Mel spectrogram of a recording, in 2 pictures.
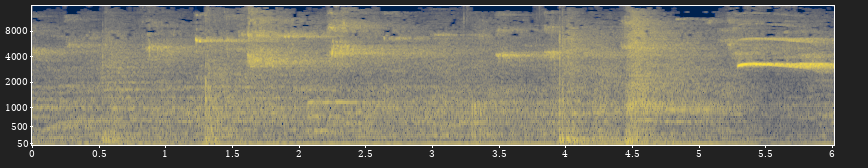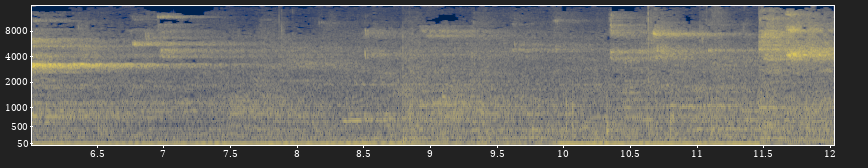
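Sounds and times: shoes squeaking on court: 0:00.0 - 0:05.3, 0:06.0 - 0:12.0
ball kicked and bouncing: 0:00.5 - 0:01.5, 0:03.9 - 0:04.7.

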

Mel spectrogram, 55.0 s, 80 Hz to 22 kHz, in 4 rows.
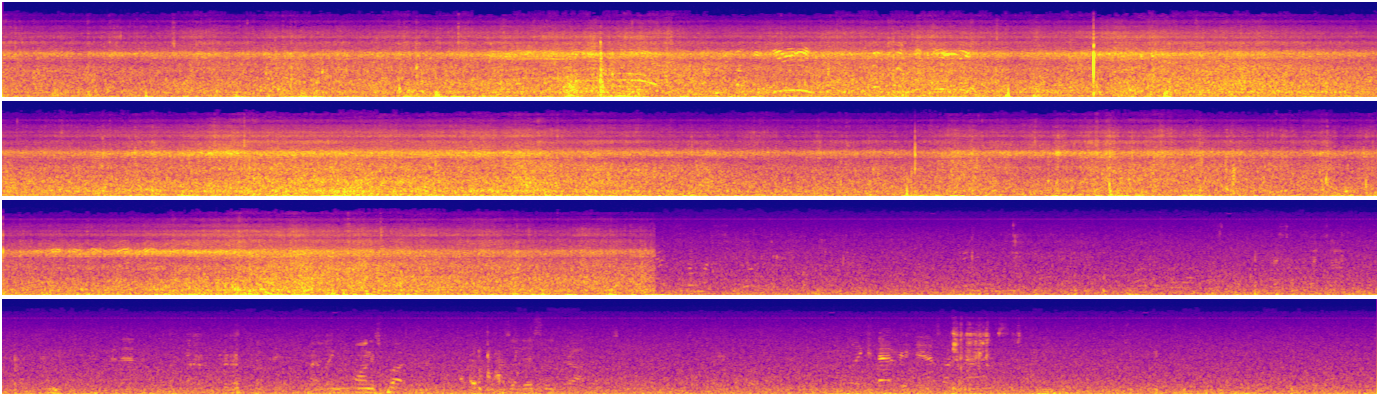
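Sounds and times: calm water: 0:00.0 - 0:55.0
whitewater rapids rushing: 0:04.8 - 0:10.3.

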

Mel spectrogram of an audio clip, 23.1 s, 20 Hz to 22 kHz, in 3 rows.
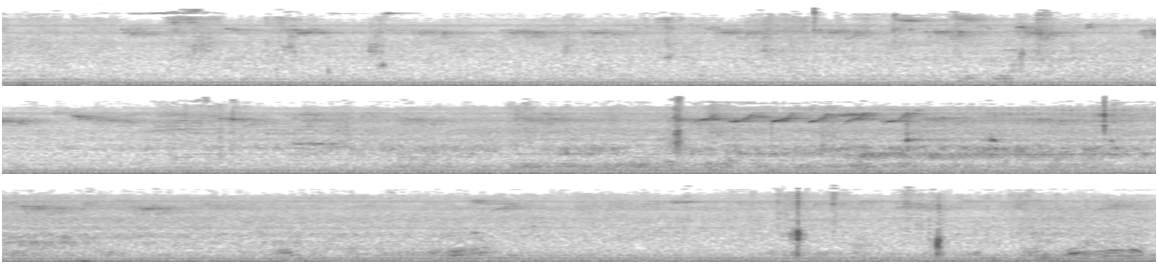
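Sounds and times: steady low hum: 0:00.0 - 0:23.0
faint high chirps: 0:00.9 - 0:16.6.

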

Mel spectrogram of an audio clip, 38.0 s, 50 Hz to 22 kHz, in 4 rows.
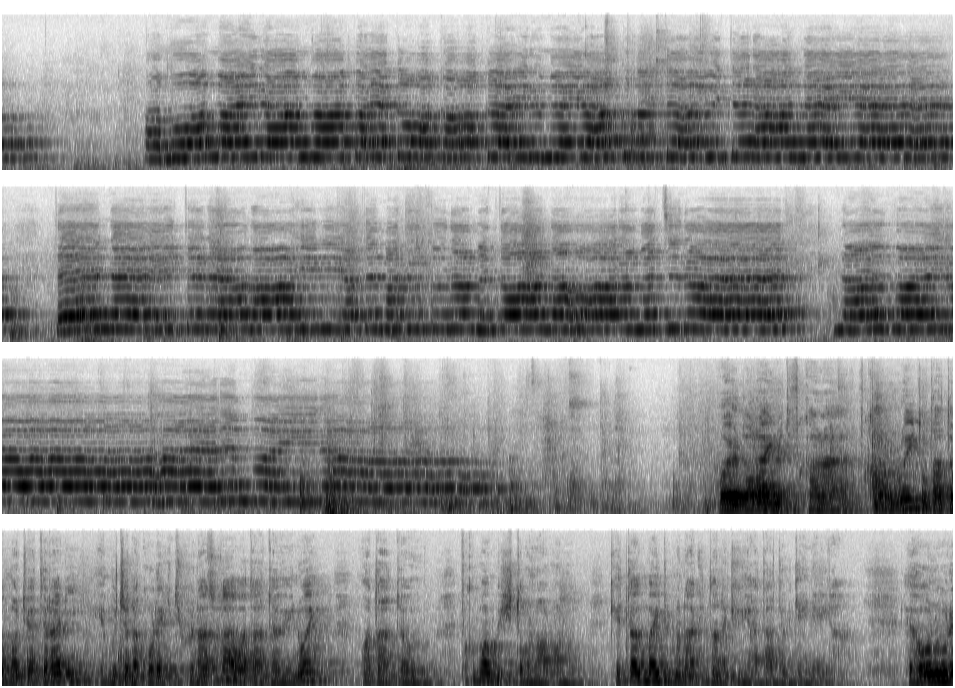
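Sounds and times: person chanting long held notes: 0:01.4 - 0:24.6.

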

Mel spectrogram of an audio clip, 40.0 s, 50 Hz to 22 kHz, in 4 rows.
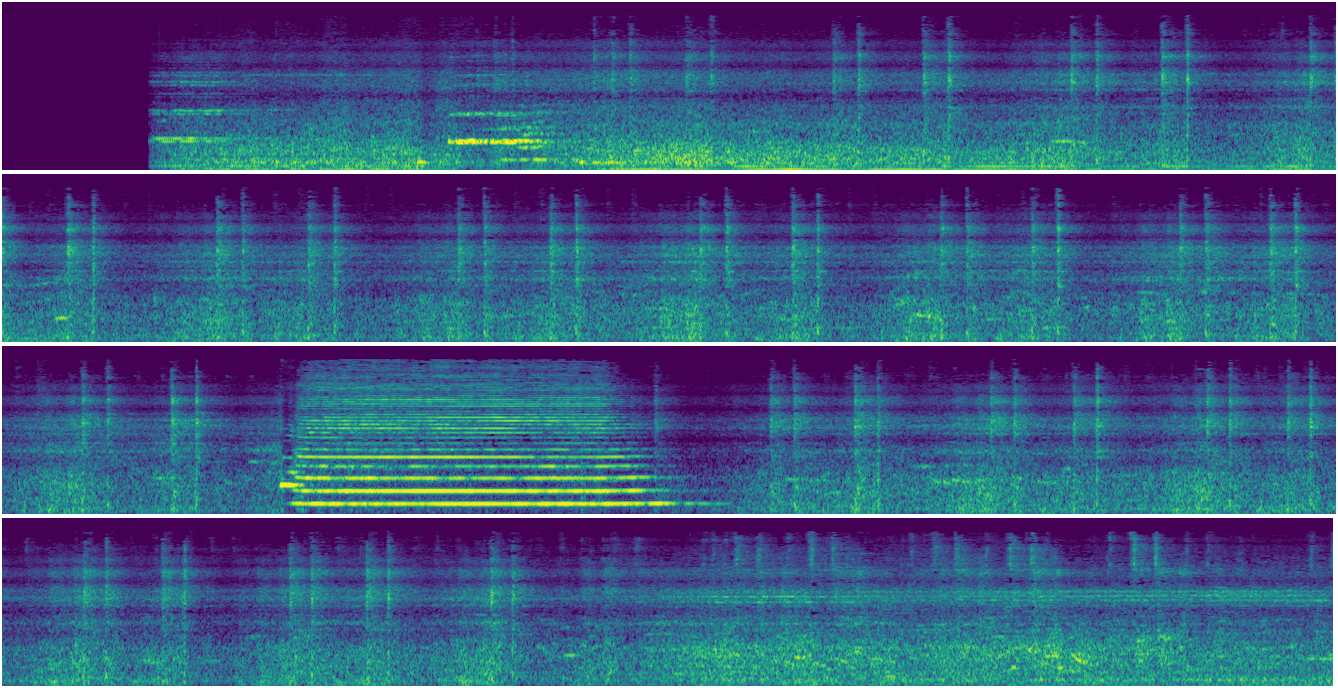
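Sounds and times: train horn: 0:01.1 - 0:01.8, 0:03.3 - 0:04.3, 0:22.0 - 0:25.5
electric locomotive humming: 0:01.1 - 0:40.0
train wheels clattering over rail joints: 0:04.3 - 0:21.8, 0:25.6 - 0:39.3.

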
